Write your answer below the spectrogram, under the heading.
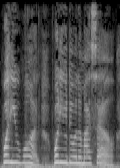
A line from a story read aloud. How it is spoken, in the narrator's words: screamed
